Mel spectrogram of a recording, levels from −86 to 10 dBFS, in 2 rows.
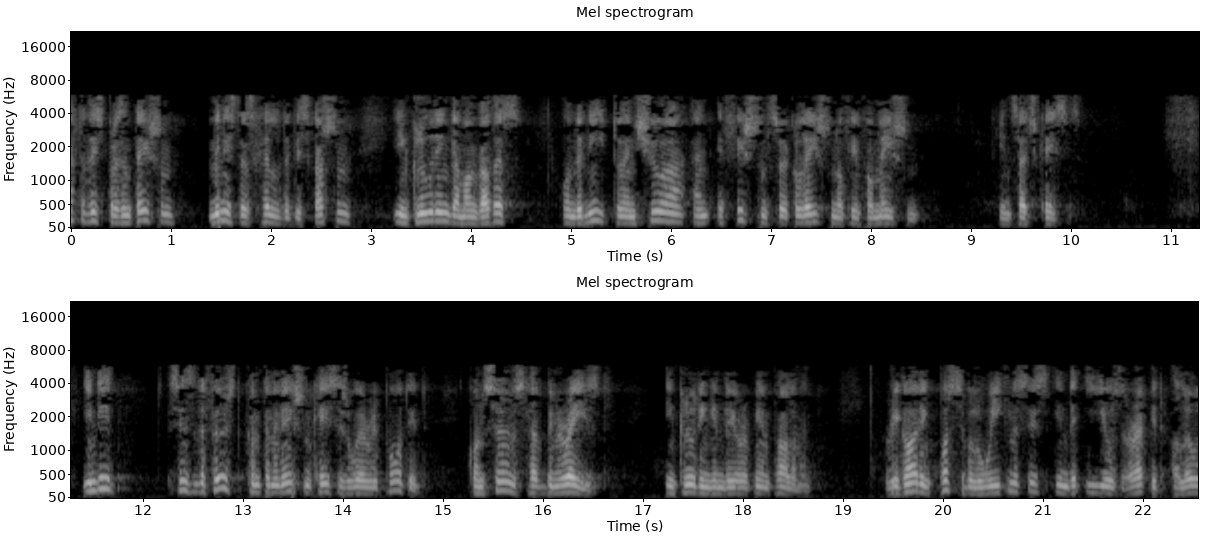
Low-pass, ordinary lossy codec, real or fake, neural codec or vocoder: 7.2 kHz; MP3, 24 kbps; fake; vocoder, 22.05 kHz, 80 mel bands, WaveNeXt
